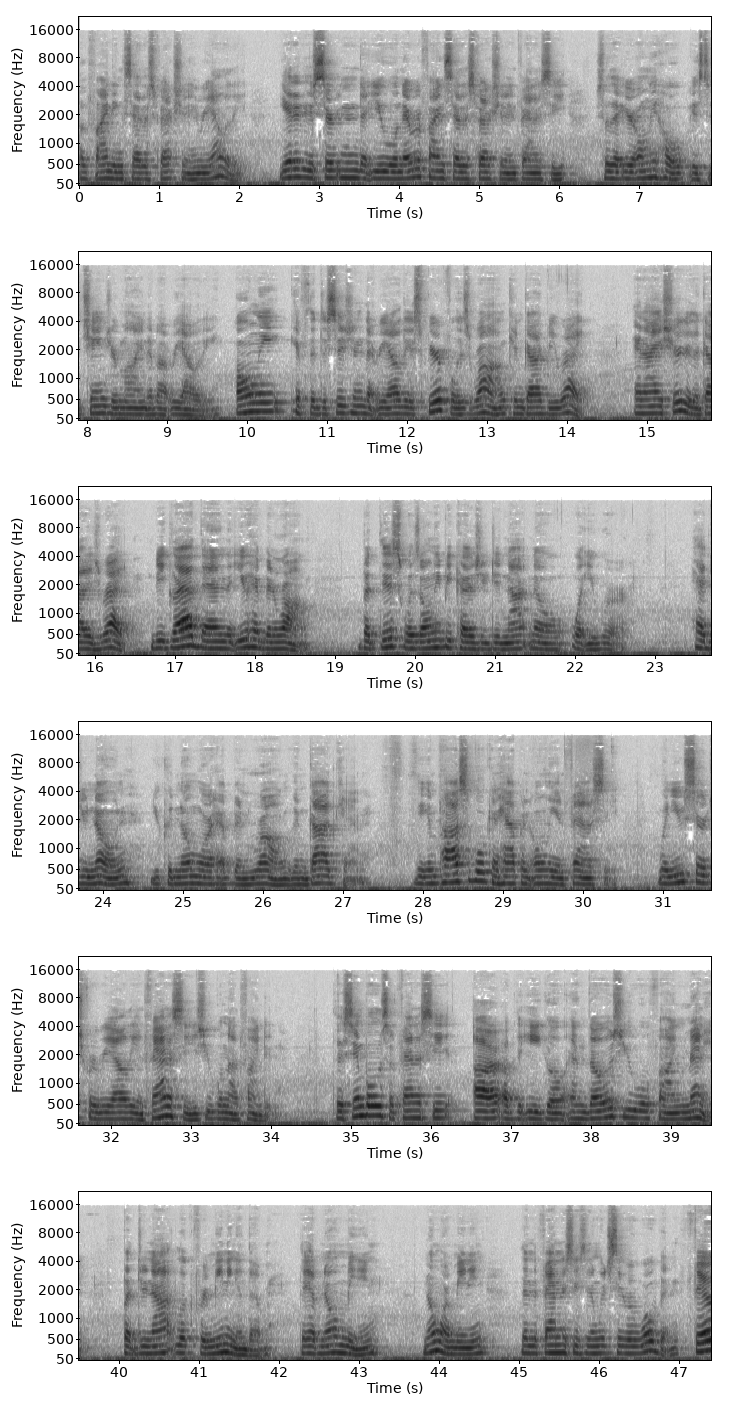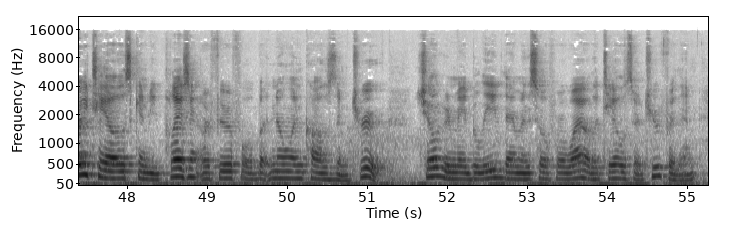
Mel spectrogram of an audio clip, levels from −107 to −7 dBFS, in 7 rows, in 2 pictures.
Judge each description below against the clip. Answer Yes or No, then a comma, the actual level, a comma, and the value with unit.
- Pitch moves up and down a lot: No, average, 2.9 semitones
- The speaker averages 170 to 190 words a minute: Yes, average, 180 wpm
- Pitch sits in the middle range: Yes, medium, 160 Hz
